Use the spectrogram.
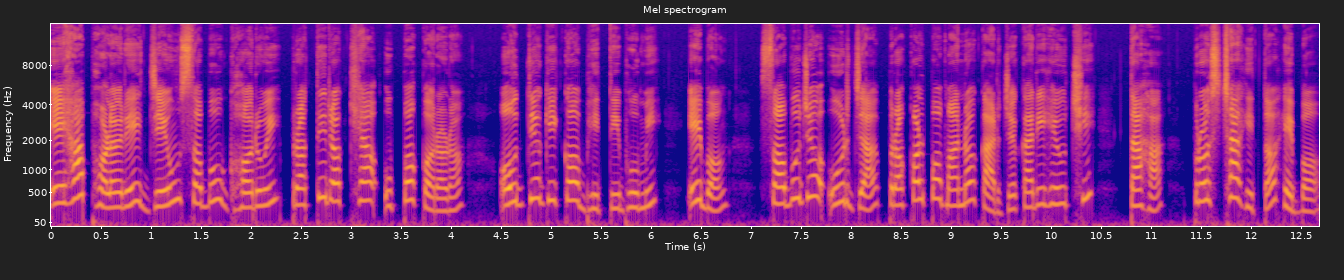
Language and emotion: Odia, neutral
